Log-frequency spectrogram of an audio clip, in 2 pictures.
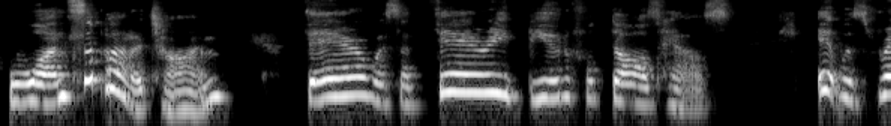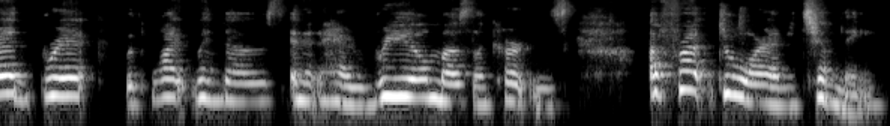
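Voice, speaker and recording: High-voiced woman reading a storybook. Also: animated, measured pace, darkish tone. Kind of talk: expressive dramatic storybook reading with casual asides.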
